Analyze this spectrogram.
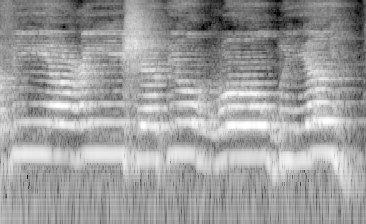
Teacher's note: huruf fa-nya dibaca kasrah 2 harokat karena setelahnya ada huruf ya sukun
